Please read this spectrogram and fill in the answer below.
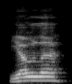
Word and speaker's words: Joola: is it Ula Jula Yola all of those go I guess in the us but we go with Yola Yol so Y is proper okay fine we've been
